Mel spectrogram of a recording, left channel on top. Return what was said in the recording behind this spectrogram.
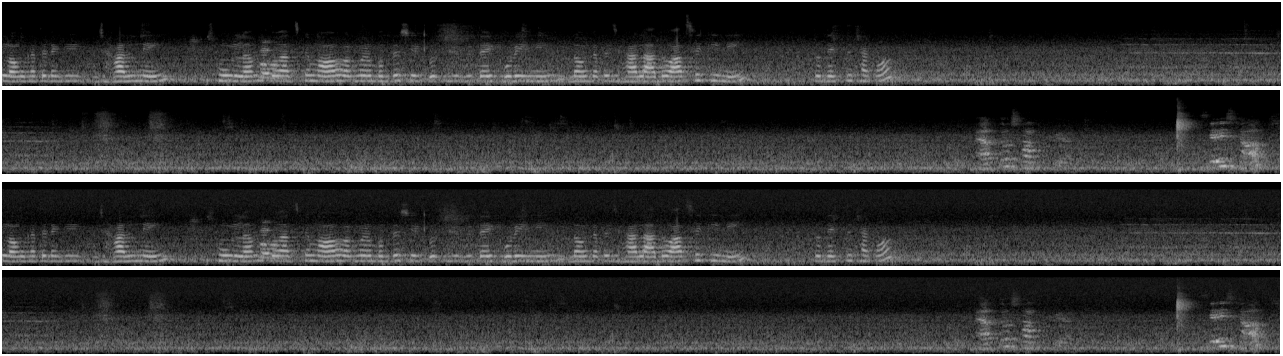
লঙ্কাতে নাকি ঝাল নেই শুনলাম। তো আজকে মা ভগবানের মধ্যে সেই প্রতিযোগিতায় করেই নিই লঙ্কাতে ঝাল আদৌ আছে কি নেই। তো দেখতে থাকো। এত স্বাদ, সেই স্বাদ,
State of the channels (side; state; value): right; noise; hiss, 18 dB below the sound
